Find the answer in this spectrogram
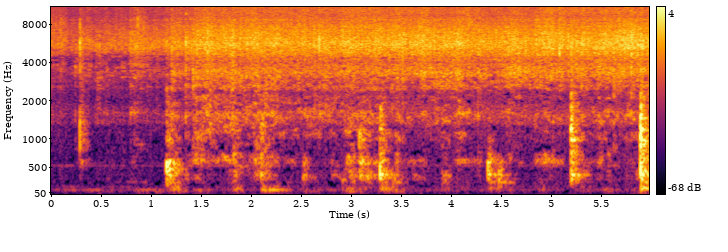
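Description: Chopped vegetables, chicken and tomatoes sizzling in an oiled kadai while a wooden spatula stirs them in irregular scraping strokes; the sizzle gets louder about a second in.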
